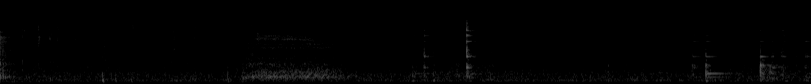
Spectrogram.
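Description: Near silence: room tone with a soft rustle and a few faint, light clicks as a caliper and frying pan are handled.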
